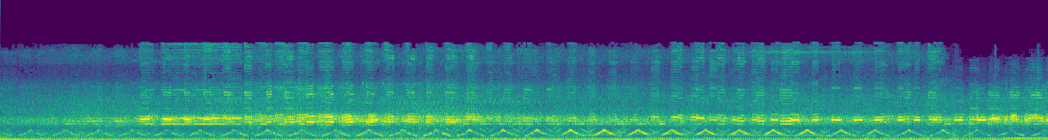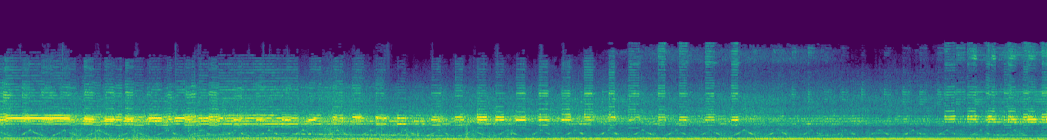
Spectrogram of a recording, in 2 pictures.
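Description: Sirens yelping in a fast up-and-down warble, with slower falling sweeps later, over steady motorcycle engine and road noise.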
